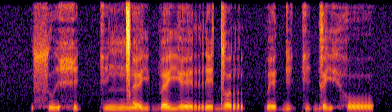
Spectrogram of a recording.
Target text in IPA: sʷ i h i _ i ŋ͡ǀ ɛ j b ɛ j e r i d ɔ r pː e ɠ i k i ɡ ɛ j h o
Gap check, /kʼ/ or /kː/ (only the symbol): kː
